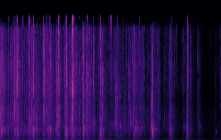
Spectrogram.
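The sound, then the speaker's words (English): A crowd claps for Jesus with a steady patter of many hands clapping, fairly soft overall, thinning out toward the end over a low constant hum. “Can we give Jesus a clap”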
